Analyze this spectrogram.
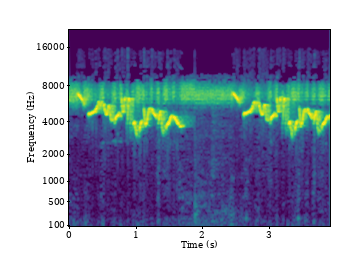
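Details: A wren-babbler (genus Spelaeornis) gives high, rapid twittering phrases that wobble up and down, each over a second long, with brief pauses between.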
